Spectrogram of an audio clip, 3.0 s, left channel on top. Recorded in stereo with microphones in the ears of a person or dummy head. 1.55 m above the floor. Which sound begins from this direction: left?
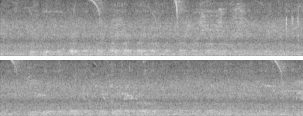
Laughter, at 0.3 s.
